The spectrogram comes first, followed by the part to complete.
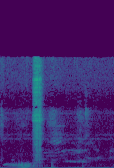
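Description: Near silence: a steady low hum, with one brief faint rustle about three-quarters of a second in.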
